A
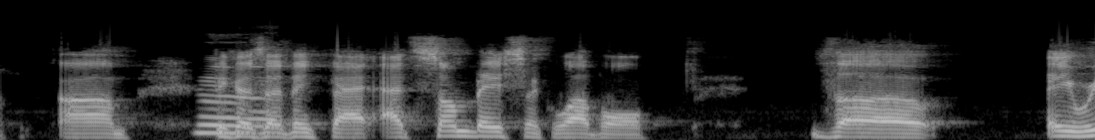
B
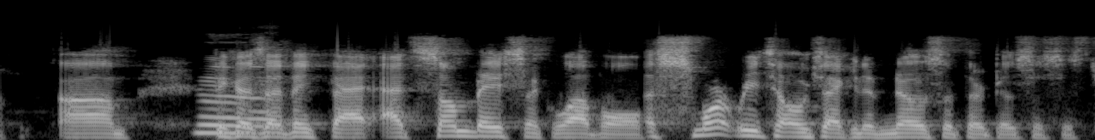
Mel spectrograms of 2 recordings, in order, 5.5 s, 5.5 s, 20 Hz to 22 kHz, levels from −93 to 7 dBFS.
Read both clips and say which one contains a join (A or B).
B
